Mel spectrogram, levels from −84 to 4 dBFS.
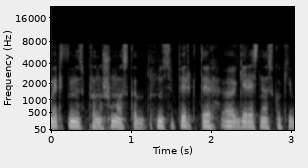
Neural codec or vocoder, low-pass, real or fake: vocoder, 44.1 kHz, 128 mel bands every 256 samples, BigVGAN v2; 7.2 kHz; fake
